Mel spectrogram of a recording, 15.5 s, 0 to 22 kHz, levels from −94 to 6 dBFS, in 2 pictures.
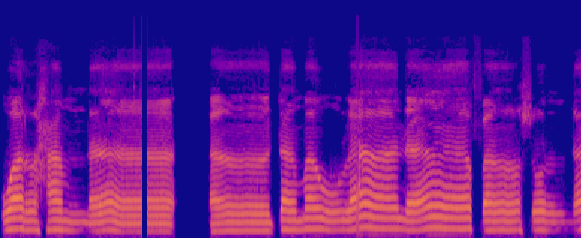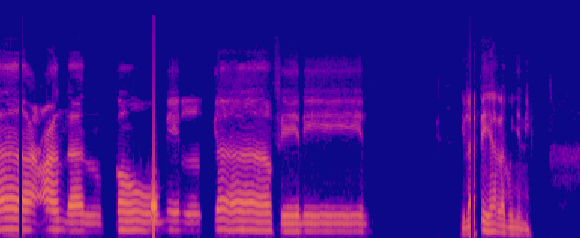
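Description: The audio drops out abruptly five times, at 1.88 to 1.96 s, 4.74 to 4.79 s, 7.99 to 8.05 s, 9.76 to 9.82 s and 14.00 to 14.07 s. Each gap lasts roughly 50 to 80 ms and is pure silence. These are corrupt frames that were muted. Flipped bits damaged a few compressed frames. The decoder rejected them, and the player inserted silence instead. The surrounding sound stays in time, so nothing is skipped or shifted.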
